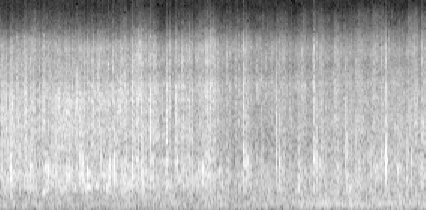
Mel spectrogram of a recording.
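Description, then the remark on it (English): A black horse, apparently a stallion, followed by a carriage in a procession, its hooves clip-clopping in a steady run of sharp knocks over a constant hiss of outdoor noise, moderately loud throughout. “horse, apparently a stallion, followed by the official Happy Station carriage”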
